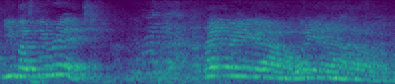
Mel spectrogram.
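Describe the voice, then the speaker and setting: A man's voice: extremely high pitch, sing-song, unhurried, crowd noise. A man in his thirties doing a crude, self-deprecating stand-up set. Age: 30s. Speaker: stand-up comic. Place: comedy club stage. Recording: echoey club from far off, noisy.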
